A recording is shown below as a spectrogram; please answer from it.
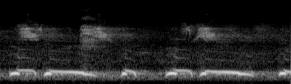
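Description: Eurasian collared dove cooing a low three-note phrase, short, long, short, repeated about every one and a half seconds, with faint higher hissy sounds behind.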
